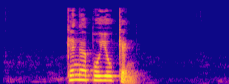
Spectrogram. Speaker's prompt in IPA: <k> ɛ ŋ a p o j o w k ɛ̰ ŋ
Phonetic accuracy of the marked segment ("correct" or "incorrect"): correct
